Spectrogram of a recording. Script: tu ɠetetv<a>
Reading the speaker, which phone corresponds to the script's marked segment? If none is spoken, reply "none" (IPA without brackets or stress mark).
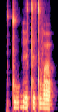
a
